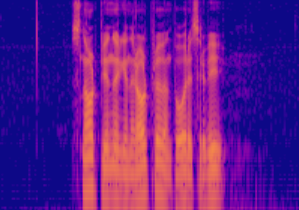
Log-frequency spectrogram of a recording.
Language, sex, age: Norwegian, male, 22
